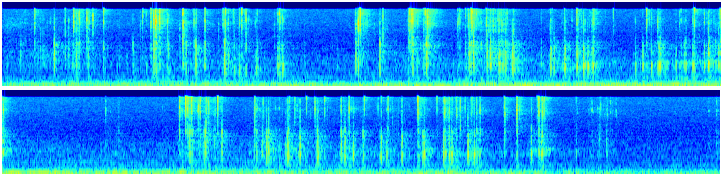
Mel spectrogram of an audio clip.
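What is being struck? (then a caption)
Plastic paddle hairbrush with nylon bristles. A red plastic paddle hairbrush is held up while long nails strum across its ball-tipped nylon bristles. The result is quick, uneven bursts of bright, dry clicking and flicking, like rapid light typing, over a steady low hum.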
